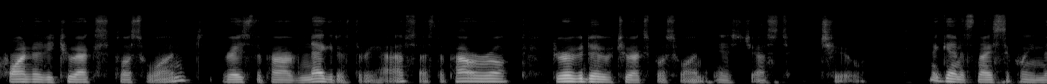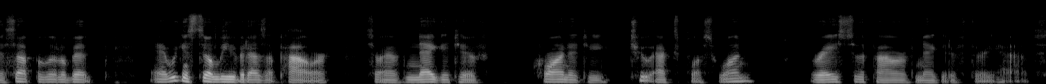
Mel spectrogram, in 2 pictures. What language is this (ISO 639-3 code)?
eng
